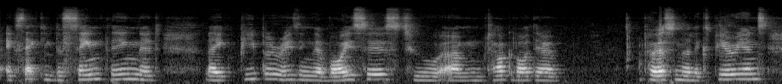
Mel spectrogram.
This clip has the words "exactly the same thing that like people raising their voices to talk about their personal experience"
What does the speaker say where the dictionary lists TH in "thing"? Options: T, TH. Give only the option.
TH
